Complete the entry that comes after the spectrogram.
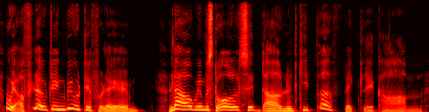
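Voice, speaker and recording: A storyteller voicing a kindly old male grasshopper who leads the group and keeps everyone calm with a cheerful, slightly grand manner. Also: mid-range voice, normal speed, dry recording, clean studio sound, voice pushed up. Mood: reassuring. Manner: cheerful, soothing, a bit grand.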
